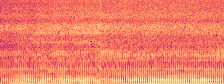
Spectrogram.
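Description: Motorcycle engine at night on a ride in Bandung, running loud and close with a steady throbbing drone at about half throttle, shifting pitch slightly partway through, no talk.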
